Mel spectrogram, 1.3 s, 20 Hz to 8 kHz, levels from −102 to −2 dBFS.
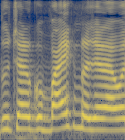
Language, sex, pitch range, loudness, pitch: Bhojpuri, female, 245-265 Hz, -13 LUFS, 260 Hz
